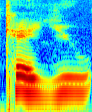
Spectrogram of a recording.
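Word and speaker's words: Kururu: name i've tried and her name is actually uh in japanese most accurately translated as k-u-r-u-r-u kuru so i'm going to call her krill because that's the closest as as i can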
